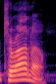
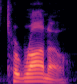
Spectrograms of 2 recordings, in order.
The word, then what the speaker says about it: Toronto: no you'll thank me when together is Toronto you just don't say the second t ah dude Slovakia how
